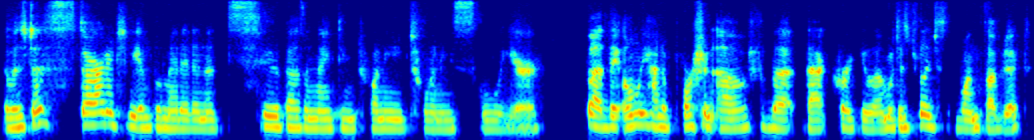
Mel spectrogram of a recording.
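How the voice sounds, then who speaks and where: A woman's voice: fairly low pitch, normal speed, no echo, highs cut off. A woman guest on a podcast interview, giving long, thoughtful answers full of hedges like "kind of" and "sort of". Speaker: podcast guest, language education organizer. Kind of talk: explanatory conversational interview answers.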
